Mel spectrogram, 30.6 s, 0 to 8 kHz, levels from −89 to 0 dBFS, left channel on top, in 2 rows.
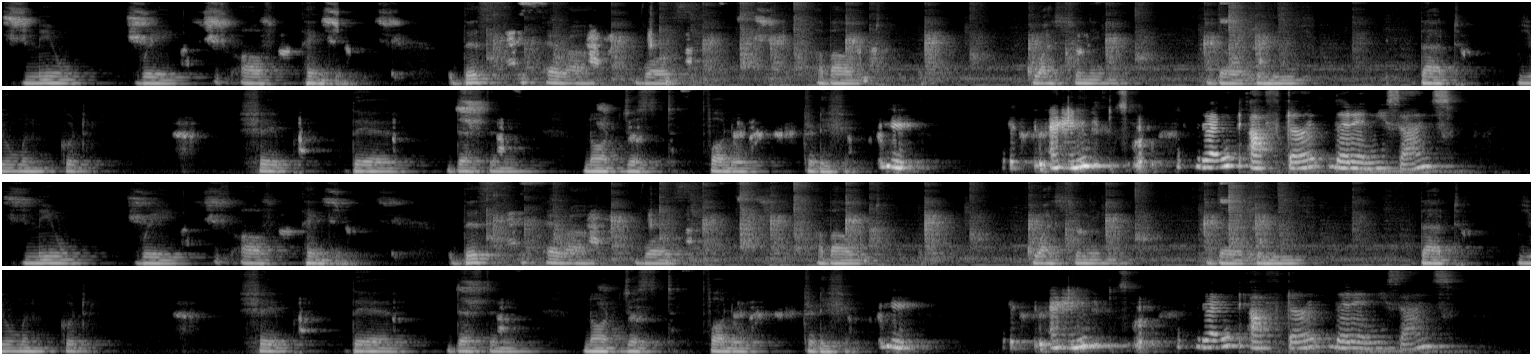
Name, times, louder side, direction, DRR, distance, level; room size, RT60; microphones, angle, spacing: voice 1, 0.2-0.7 1.3-1.7 2.4-2.7 3.0-3.5 4.5-4.9 5.4-5.9 6.3-6.8 8.1-8.8 10.2-11.2 12.0-13.1 14.2-14.6 15.2-16.1 17.7-18.1 18.8-19.2 19.7-20.5 21.1-21.8 22.3-22.8 23.3-23.8, equal, 5° left, 0.9 m, -35 dB
sound 1, 4.6-14.1, equal, 10° right, 3.2 m, -44 dB
voice 2, 24.0-24.4 25.4-26.7 27.2-29.8, left 8 dB, 75° left, 0.5 m, -27 dB
14.5 x 13.5 x 2.3 m
head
